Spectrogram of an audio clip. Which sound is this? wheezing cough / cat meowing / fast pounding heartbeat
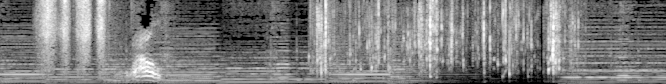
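cat meowing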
